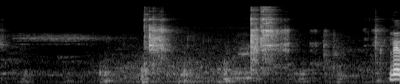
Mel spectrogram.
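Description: Two brief scraping clatters of kitchenware, about a second apart, while butter is put into a nonstick frying pan; a faint high steady tone sounds in the first second.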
